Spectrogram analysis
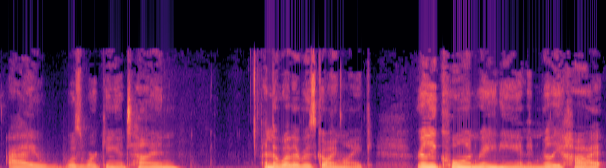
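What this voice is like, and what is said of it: Hoarse, cracking, nearly lost voice. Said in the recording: “how my voice sounds today. I know it's cracking on like every other word. I lost my voice. ... my voice was so shot”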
